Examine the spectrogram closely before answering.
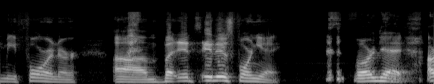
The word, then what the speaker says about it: Fournier: The last name is Fournier. It's Fournier. a French name, and growing up in Central Florida with that name made me foreigner. But it is Fournier.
